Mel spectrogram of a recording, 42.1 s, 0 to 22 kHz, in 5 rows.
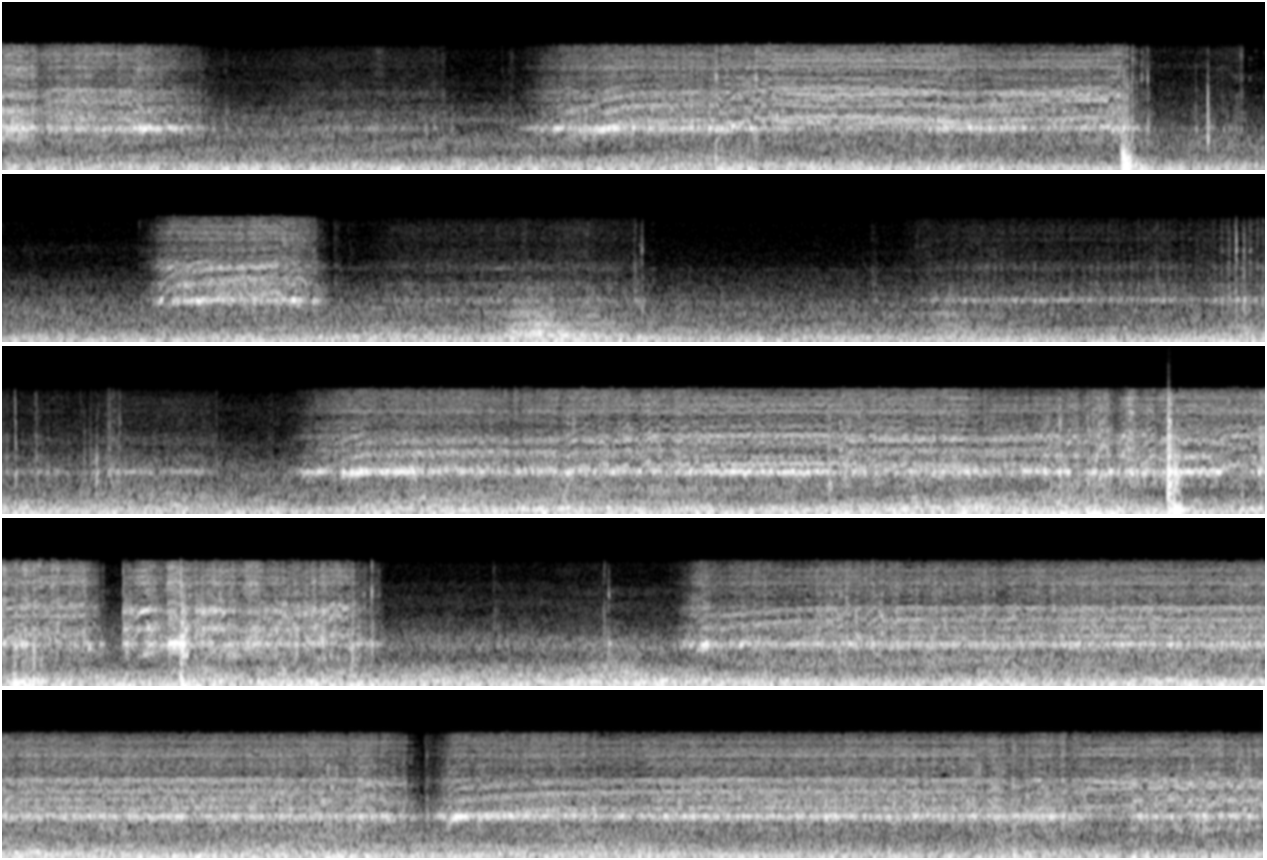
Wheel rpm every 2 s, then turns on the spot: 80, 40, 150, 110, 40, 40, 10, 20, 20, 70, 140, 150, 160, 130, 20, 140, 160, 150, 110, 160, 160.
10-18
